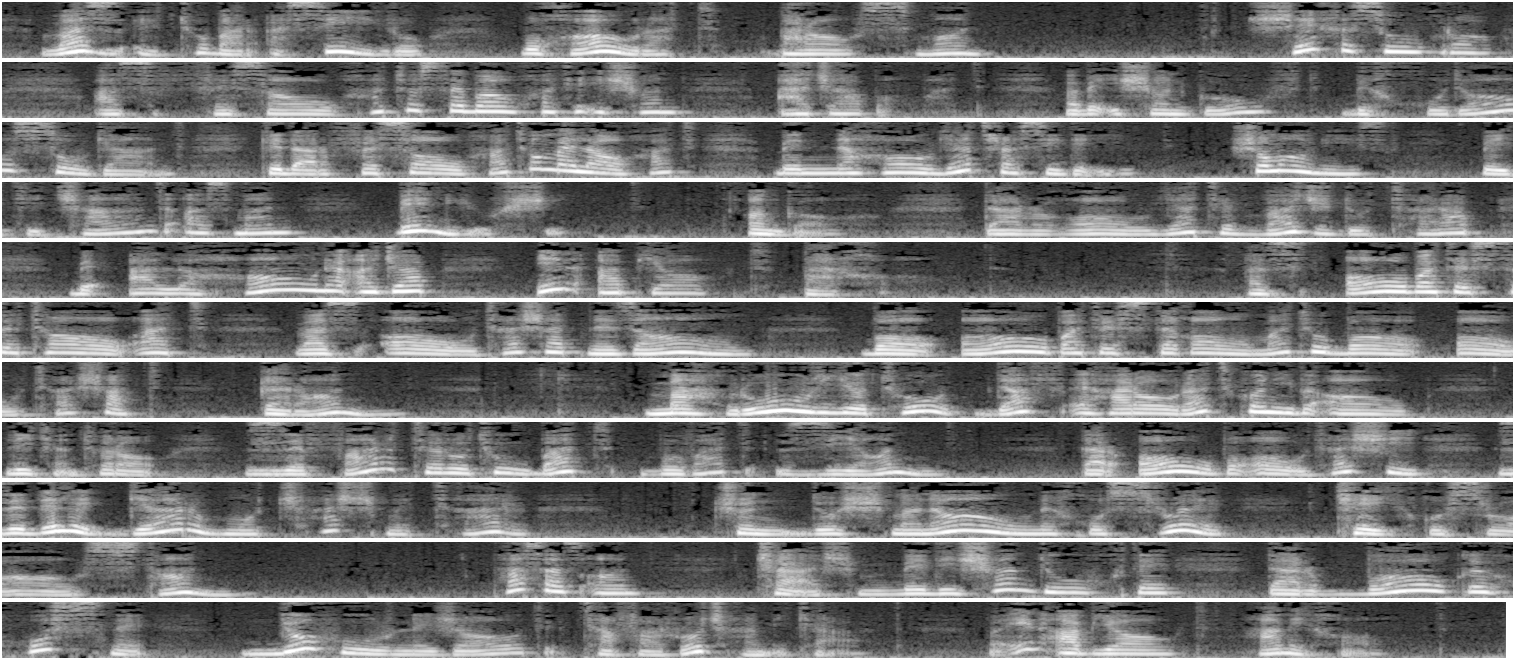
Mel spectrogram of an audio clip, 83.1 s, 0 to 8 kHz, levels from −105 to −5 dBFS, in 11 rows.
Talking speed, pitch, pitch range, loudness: 85 wpm, 165 Hz, 145-210 Hz, -16 LUFS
